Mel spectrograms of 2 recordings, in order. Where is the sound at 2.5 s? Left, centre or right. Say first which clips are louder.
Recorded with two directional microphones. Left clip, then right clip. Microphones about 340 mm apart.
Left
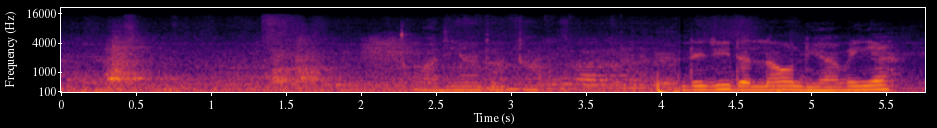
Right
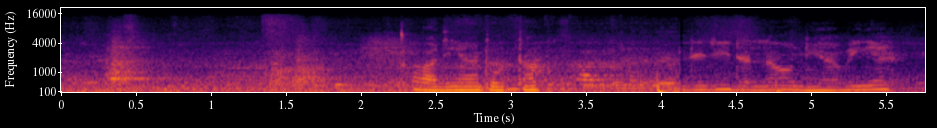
Right 6 dB; centre.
